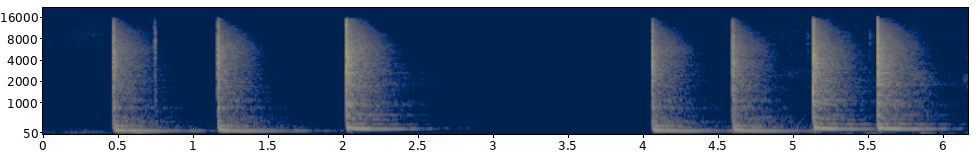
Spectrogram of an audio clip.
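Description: Cartoon sound effect of a hammer tapping an excavator's caterpillar tread. There are three low, drum-like knocks, each dying away, then a pause of about a second and a half, then four more quicker knocks.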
